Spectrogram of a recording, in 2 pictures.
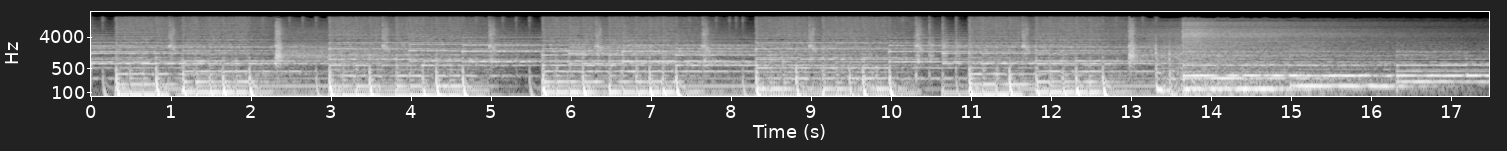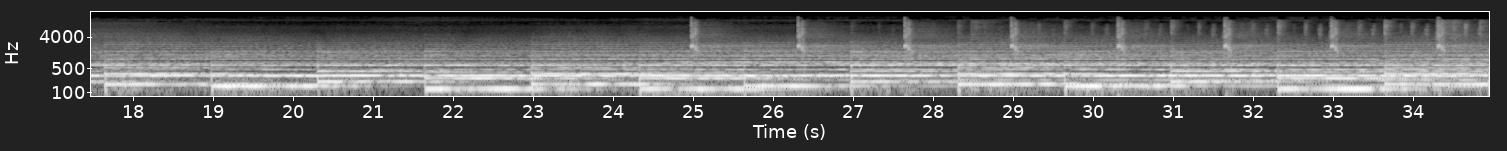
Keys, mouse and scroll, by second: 2.1-3.2 scroll up 1, 9.4 shift+click, 13.1 shift+click, 20.7-21.8 scroll up 1, 24.8 shift+click, 29.3 shift+click.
